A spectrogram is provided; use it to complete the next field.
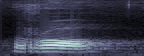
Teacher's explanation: را کو پر بھی پڑھیں گے اور 1 کاؤنٹ ہوگا۔ موٹا کر کے پڑھیں گے، را۔ پھر را کو ہم نے با کے ساتھ ملانا ہے، ٹائٹلی جوائن کرنا ہے، ٹائم ٹیکنگ ہوگا۔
